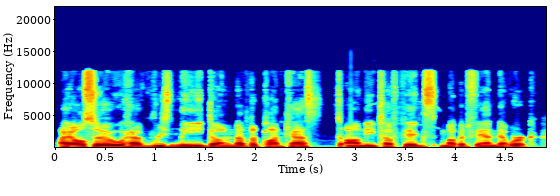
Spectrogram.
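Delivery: ordinary talk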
